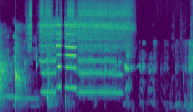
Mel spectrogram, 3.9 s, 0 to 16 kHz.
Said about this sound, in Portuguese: A, a micro vuvuzela de 6,90, só que veio 50 por 6,90. Nunca que ia funcionar bem.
